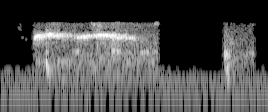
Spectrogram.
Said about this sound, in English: The whistle is blown as the timeout is called by Hanover before they get the inbound play in.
